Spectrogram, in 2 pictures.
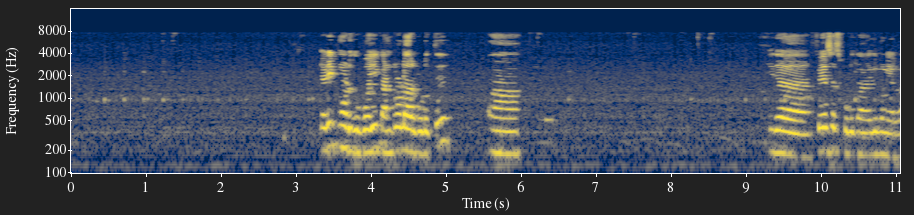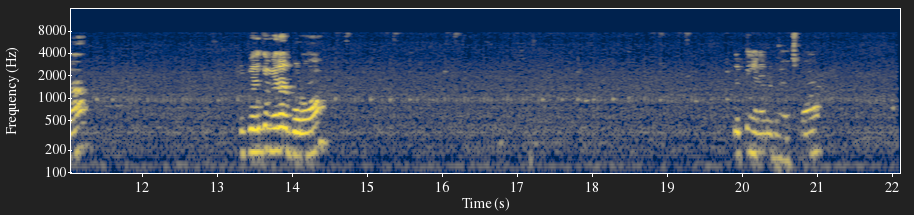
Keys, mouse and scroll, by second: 1.7-2.8 scroll up 6, 2.8 Tab, 4.4 ctrl+r, 6.2 click, 8.0 click, 10.2 x, 15.0 click, 16.1 click, 16.7 a, 17.0 scroll down 2, 19.0 click, 19.7 click, 20.0 scroll up 2, 20.2 scroll down 3, 20.6 g.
